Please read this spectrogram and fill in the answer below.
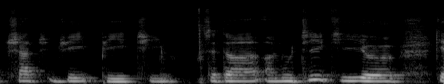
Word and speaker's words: ChatGPT: de le franciser, mais quand on le francise ça conduit à la catastrophe, donc je vais m'abstenir de le faire et je vais prononcer ça comme les concepteurs de la firme OpenAI aux États-Unis l'appelle, donc ChatGPT.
